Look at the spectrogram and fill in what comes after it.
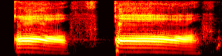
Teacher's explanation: دو نقطوں والا جو قاف ہوتا ہے یہ پر پڑھا جاتا ہے، اس کا مخرج ہے زبان کی جڑ اوپر والے تالو کے نرم حصے سے لگے تو قاف پڑھا جاتا ہے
